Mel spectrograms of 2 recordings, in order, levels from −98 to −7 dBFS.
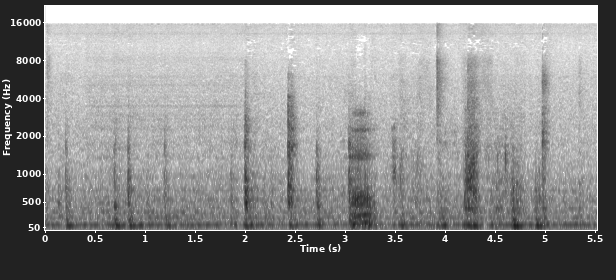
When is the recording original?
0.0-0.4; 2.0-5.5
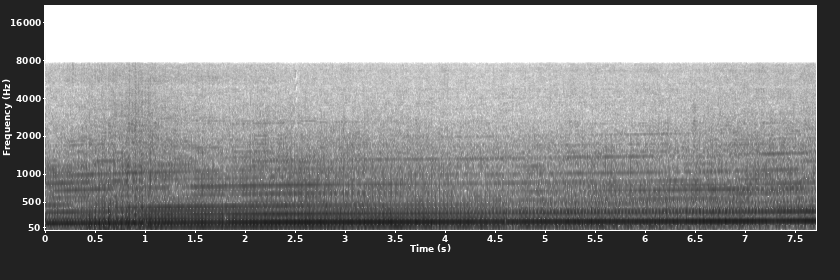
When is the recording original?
0.0-7.7

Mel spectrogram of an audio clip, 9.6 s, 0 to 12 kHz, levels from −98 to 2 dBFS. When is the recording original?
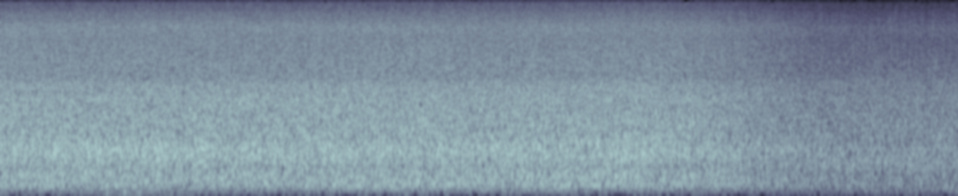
0.0-9.6

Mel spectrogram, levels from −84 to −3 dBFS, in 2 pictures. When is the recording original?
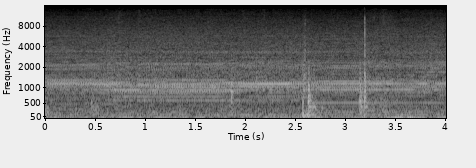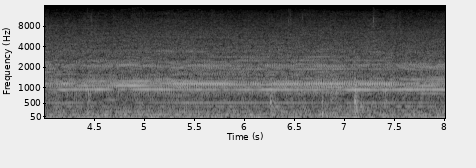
0.8-8.0

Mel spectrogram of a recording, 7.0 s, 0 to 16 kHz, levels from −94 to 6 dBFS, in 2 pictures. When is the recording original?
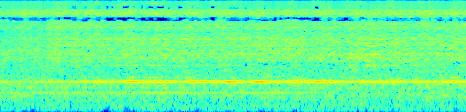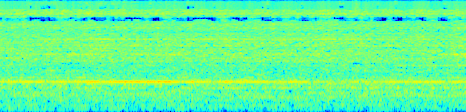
0.0-7.0

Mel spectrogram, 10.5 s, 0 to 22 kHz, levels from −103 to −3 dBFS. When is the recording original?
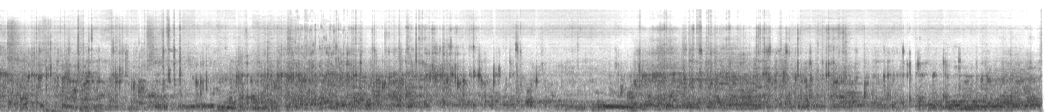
2.9-3.5

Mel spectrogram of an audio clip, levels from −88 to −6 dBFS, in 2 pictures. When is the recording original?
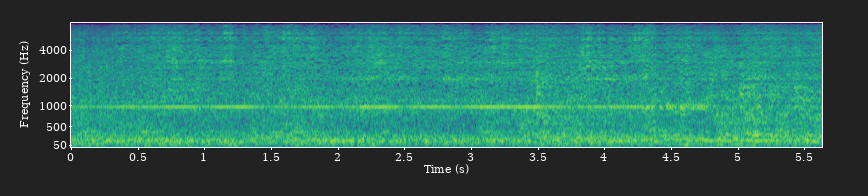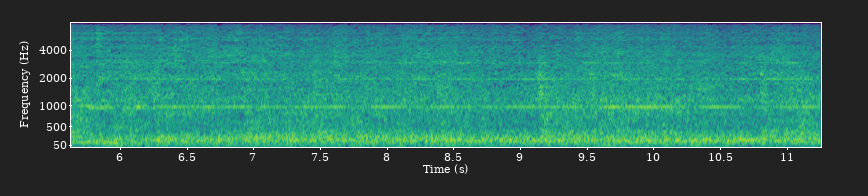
0.0-4.3; 6.3-11.3

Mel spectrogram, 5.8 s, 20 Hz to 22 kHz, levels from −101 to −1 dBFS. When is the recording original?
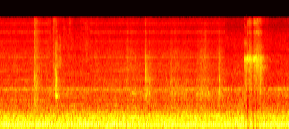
1.0-1.8; 4.5-5.8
